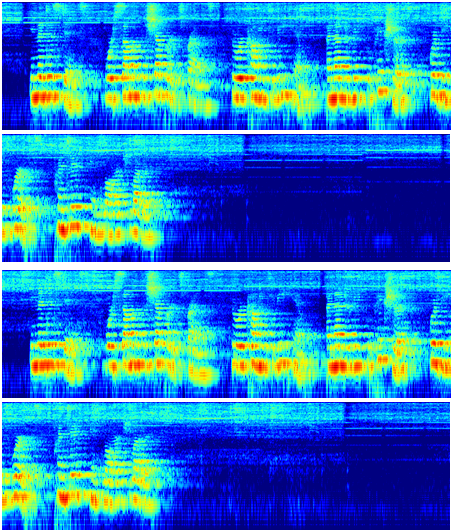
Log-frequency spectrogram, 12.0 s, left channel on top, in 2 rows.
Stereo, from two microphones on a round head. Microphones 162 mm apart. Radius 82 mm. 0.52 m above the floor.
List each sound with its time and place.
0.4 s a woman speaking: 15° left (ahead or behind), 2.5 m; by 8.0 s 10° right (ahead or behind), 10 m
